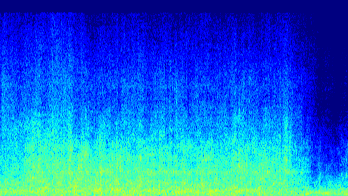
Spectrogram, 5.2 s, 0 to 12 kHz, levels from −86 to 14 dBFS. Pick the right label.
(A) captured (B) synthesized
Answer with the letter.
B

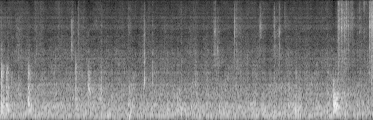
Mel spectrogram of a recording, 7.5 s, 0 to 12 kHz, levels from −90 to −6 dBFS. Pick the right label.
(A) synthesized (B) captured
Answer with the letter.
A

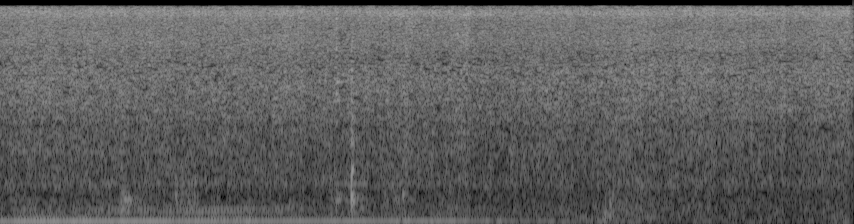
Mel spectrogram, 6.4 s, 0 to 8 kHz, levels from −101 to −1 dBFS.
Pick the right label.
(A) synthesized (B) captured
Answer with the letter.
B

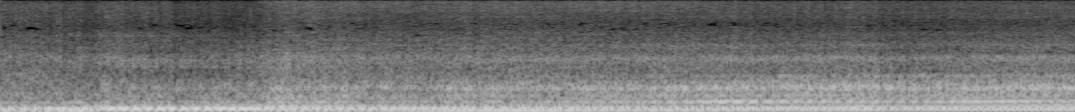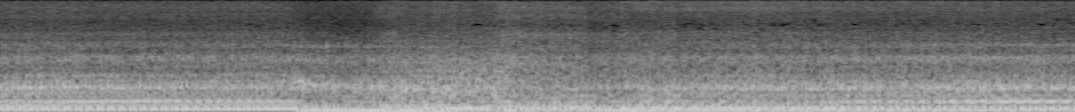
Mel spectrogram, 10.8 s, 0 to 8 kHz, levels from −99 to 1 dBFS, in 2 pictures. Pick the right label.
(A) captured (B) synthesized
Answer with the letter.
A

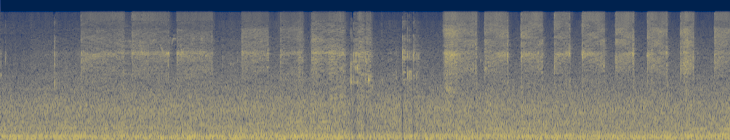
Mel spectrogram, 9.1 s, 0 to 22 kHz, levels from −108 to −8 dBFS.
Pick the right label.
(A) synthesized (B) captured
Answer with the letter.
B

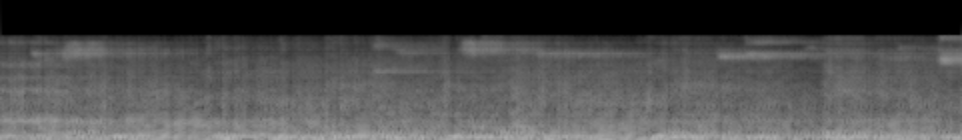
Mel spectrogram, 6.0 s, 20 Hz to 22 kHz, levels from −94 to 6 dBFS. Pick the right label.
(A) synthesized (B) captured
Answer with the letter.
A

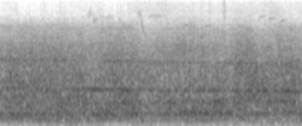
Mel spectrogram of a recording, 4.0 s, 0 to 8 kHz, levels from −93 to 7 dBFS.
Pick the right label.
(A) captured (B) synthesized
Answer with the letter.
A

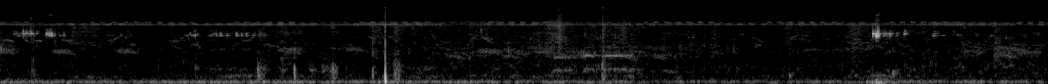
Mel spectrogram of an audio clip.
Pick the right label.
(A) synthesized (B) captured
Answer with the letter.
B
